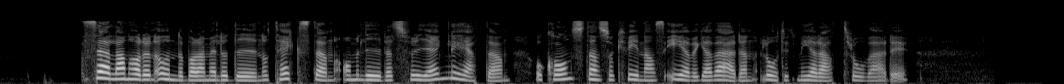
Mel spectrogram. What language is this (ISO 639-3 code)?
swe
